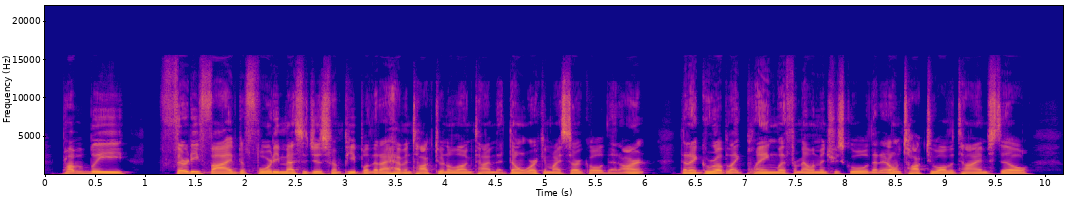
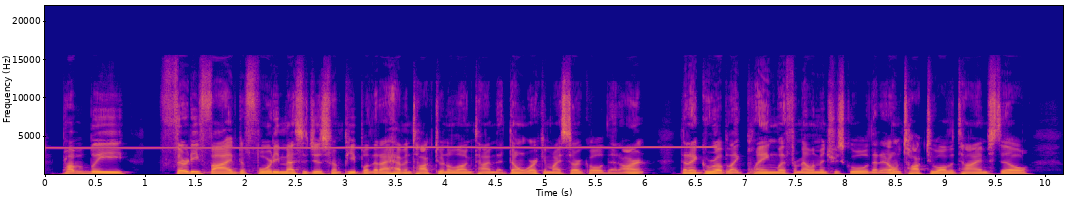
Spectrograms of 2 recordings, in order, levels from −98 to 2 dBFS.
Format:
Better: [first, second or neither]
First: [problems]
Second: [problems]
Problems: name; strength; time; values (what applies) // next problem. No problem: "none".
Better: first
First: none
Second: high-pitched whine; noticeable; until 6.5 s; 3.5 kHz, 15 dB below the speech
